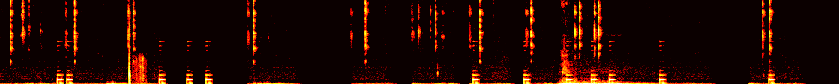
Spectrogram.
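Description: Short electronic chimes sound now and then.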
